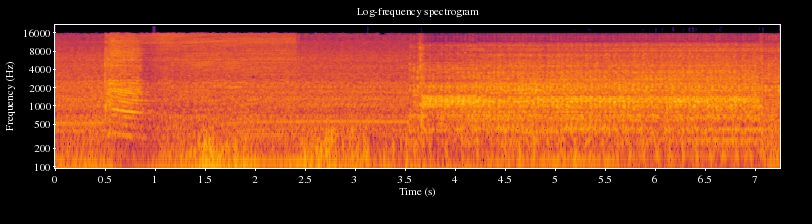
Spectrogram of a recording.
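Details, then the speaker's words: Vehicle AC compressor with long-term wear, AC switched on: harsh steady grinding whir with constant high-pitched edge over the engine, like a grinder or blender; worn compressor grinding. "Compressor එකේ මේ විදිහට අවුල් වෙනකොට එන සද්ද තමයි අර grinder එකක් ගන්නවා වගේ. එහෙම නැත්නම් අර බ්ලෙන්ඩර් එකක් වැඩ කරනවා වගේ තියෙන්නේ. අන්න ඒ වගේ සද්ද එනවා."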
